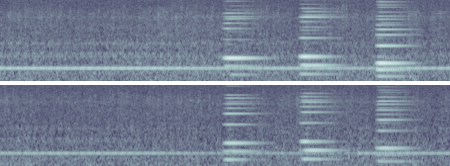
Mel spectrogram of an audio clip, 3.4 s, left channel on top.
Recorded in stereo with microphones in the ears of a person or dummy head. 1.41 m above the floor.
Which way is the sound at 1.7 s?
35° left (ahead or behind).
